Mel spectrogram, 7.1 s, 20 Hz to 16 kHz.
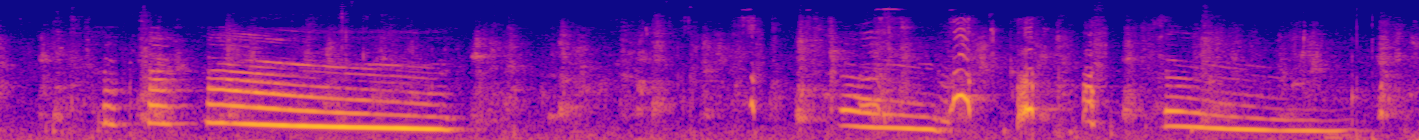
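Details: Golden Retriever puppies, 20 days old, playing with their siblings. Drawn-out, high whines slide downward in pitch, each lasting up to about a second. Three main whines are spaced a couple of seconds apart, with short squeaks and soft scuffling between them.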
